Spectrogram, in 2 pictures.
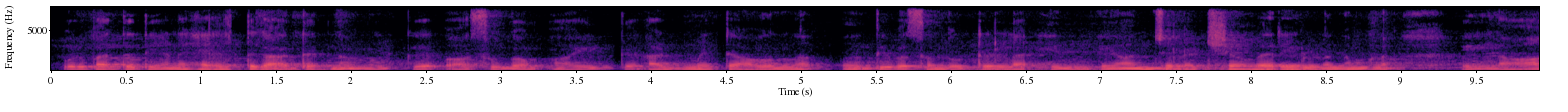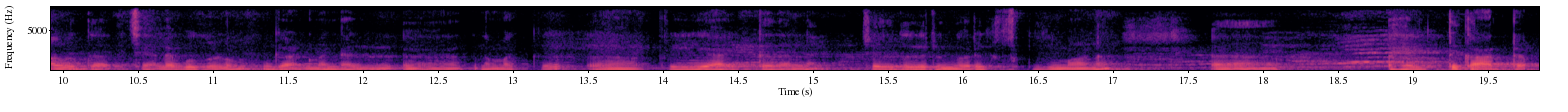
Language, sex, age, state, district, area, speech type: Malayalam, female, 30-45, Kerala, Malappuram, rural, spontaneous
